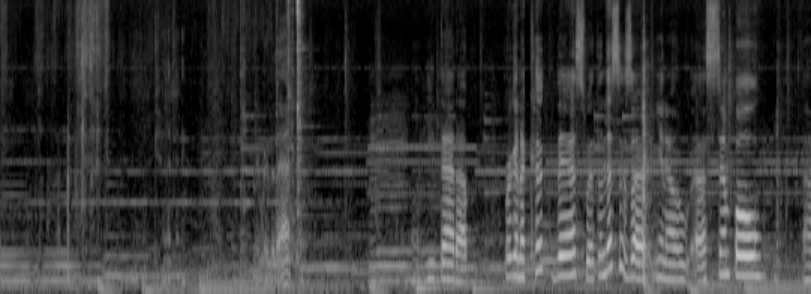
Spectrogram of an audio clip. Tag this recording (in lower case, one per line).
music
speech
